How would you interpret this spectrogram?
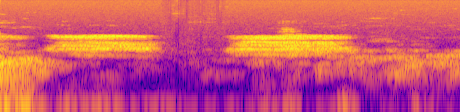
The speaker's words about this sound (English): Well, I don't know if you heard that crow cawing back at me there. How chilling.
